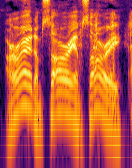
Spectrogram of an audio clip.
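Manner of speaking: high, loud mock pleading; panicked apology. He's ordered out of car, panicked apology. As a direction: blurt the apology in pretend panic. Acted frantic apology after outburst.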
